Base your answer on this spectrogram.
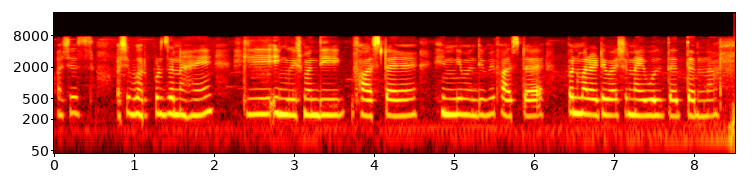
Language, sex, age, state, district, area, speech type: Marathi, female, 18-30, Maharashtra, Wardha, rural, spontaneous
